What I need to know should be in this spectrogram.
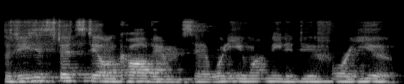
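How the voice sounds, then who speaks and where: A man reading Bible chapters aloud in a steady, measured way, with short asides between passages. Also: medium pitch. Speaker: scripture reader. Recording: roomy echo.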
